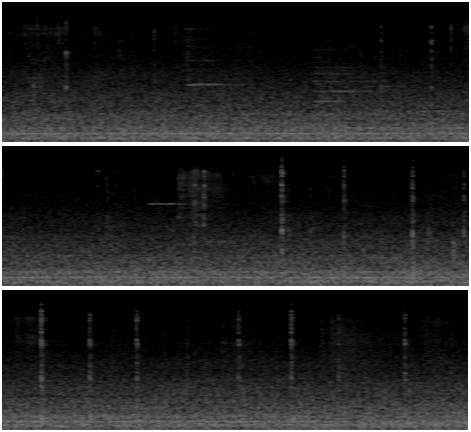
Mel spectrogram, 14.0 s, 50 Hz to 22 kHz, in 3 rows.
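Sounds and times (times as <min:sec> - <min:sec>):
steady low hum: 0:03.7 - 0:14.0.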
